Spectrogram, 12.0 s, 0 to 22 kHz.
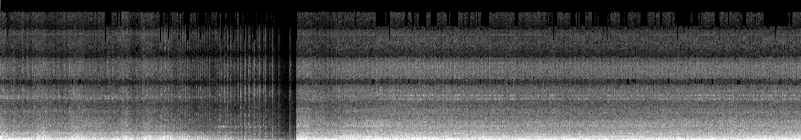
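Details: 1967 Ski-Doo Alpine twin-track snowmobile, sat many years, running on its own fuel line before carb cleaning: engine sags, nearly dies, catches and settles into a lumpy burbling idle, loaded with fuel; flooding, owner suspects debris in needle and seat.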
